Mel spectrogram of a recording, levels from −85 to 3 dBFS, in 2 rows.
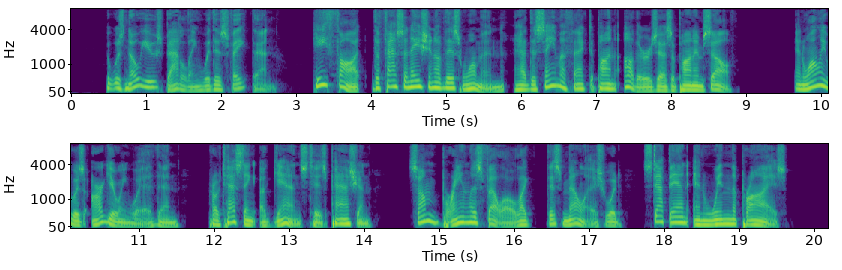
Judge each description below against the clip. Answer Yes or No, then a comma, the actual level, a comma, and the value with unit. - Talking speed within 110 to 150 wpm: Yes, average, 145 wpm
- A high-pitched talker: No, low, 120 Hz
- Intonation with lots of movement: Yes, wide, 7.6 semitones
